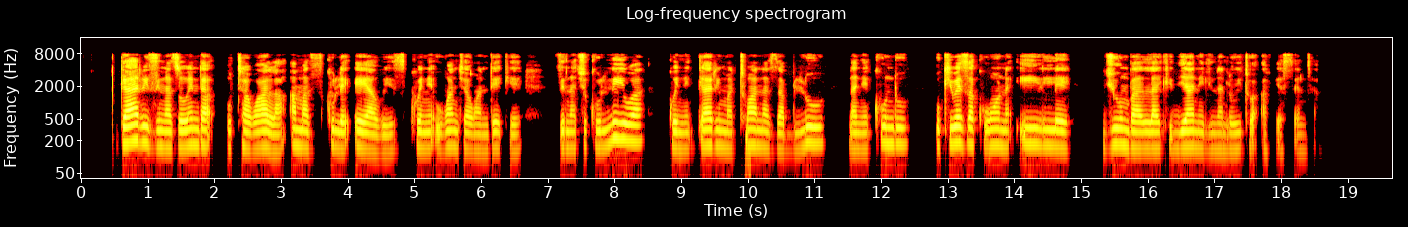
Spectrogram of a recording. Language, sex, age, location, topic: Swahili, female, 25-35, Nairobi, government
